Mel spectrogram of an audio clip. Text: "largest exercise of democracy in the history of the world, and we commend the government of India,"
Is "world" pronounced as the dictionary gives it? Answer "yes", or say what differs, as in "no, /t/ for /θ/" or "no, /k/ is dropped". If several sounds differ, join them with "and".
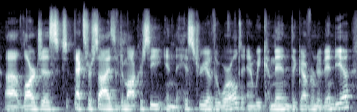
yes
